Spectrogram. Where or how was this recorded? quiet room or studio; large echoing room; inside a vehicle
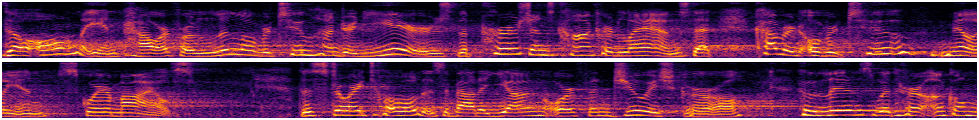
large echoing room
